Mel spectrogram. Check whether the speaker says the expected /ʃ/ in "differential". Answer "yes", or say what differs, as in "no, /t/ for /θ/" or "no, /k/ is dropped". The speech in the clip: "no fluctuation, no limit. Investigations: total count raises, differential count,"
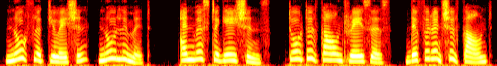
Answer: yes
